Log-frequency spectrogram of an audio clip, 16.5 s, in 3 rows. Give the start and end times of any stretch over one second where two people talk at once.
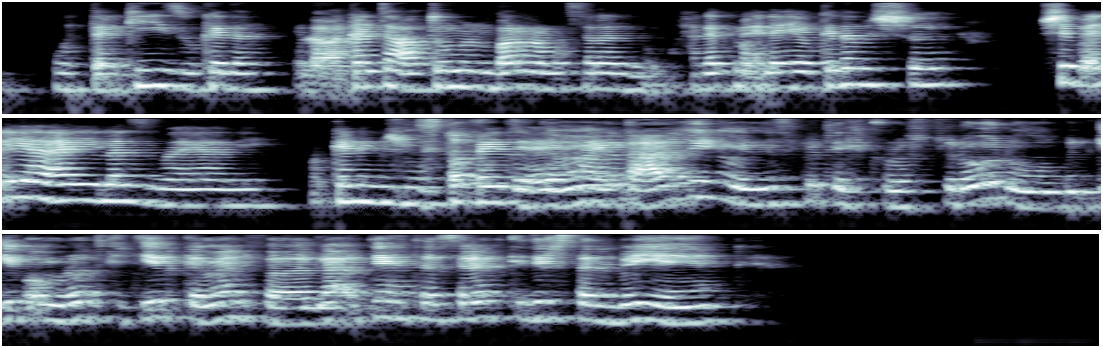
7.4-8.7

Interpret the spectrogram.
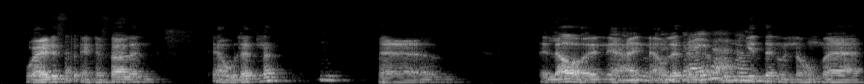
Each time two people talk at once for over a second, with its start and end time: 6.1-7.7

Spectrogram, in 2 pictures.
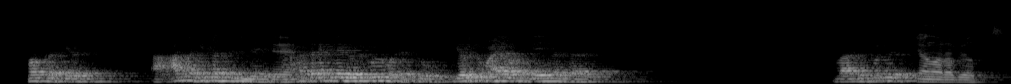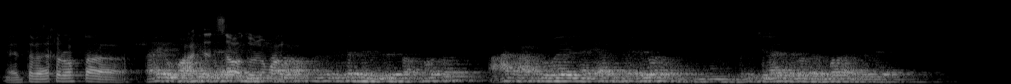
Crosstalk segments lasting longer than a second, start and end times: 11.9-13.2

